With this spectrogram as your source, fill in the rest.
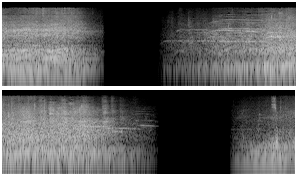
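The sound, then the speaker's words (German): Loud noise heard while passing a construction site: a heavy mechanical roar with whining, grinding tones, heard in three bursts separated by brief silences, with no one talking. “Dann einmal an einer Baustelle vorbei, das wird jetzt auch interessant und laut.”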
